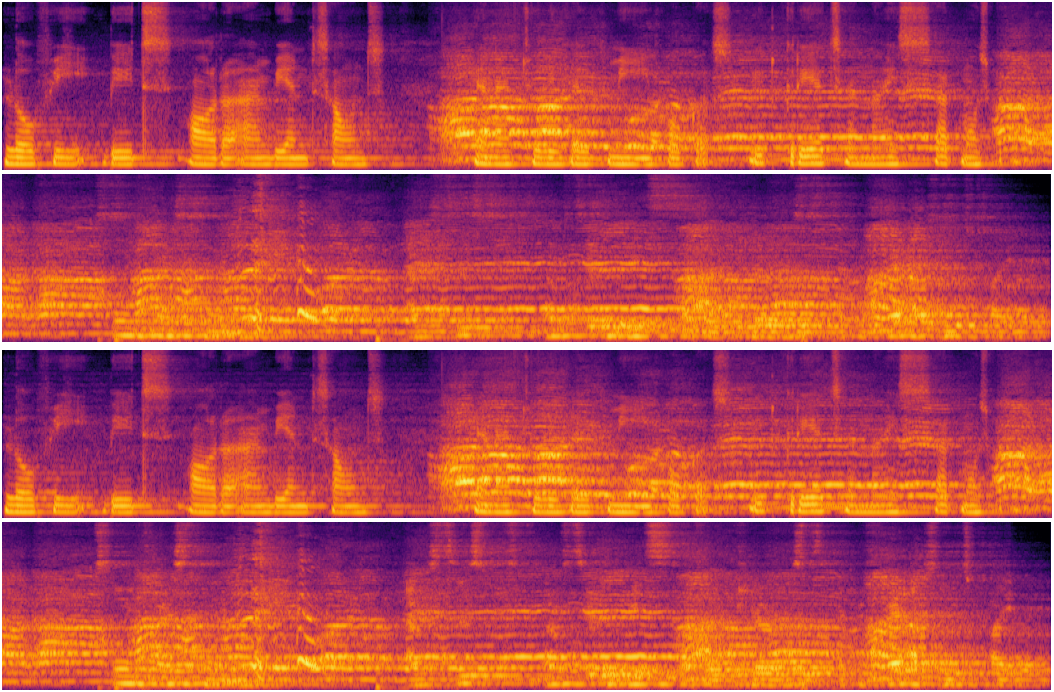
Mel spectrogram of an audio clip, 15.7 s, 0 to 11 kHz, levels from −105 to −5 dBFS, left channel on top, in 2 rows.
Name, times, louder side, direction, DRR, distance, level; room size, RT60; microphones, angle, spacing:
voice 1, 0.0-2.9 3.5-7.7, left 1 dB, 10° left, 12 dB, 0.6 m, -23 dB
sound 1, 3.2-14.8, right 1 dB, 10° right, 1.1 m, -22 dB
voice 2, 8.6-9.7 10.9-11.5 11.9-15.4, right 1 dB, 70° right, 2 dB, 5.5 m, -23 dB
29.5 x 21.5 x 8.2 m, 2.5 s
head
